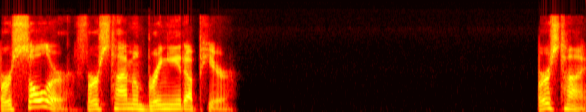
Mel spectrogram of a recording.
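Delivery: heavily sarcastic, sing-song, boastful tone. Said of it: "I'm being very sarcastic right now".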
